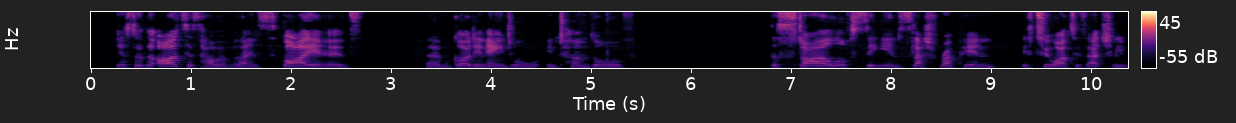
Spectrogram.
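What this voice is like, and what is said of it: British English accent. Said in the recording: “So my accent is like this. I'm English, I'm British, so this is my accent.”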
